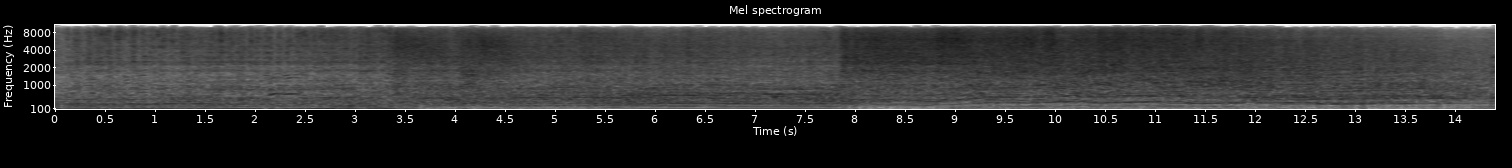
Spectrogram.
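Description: Pro Stock drag racing cars' V8 engines running loud at the starting line. The sound changes abruptly about three and a half seconds in, and again near eight seconds in, when it turns fuller and harsher.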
